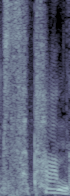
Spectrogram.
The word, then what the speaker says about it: 사탄: 예 히브리어도 사단입니다 그래서 한국말 사단이라고 하는 말이 히브리어 언어의 가장 밀착한 발음이 나는 이야기가이 나는 말합니다 세턴보다 사탄 그러면 훨씬 더 히브리어 언어적입니다 한국 사람 참 똑똑해요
